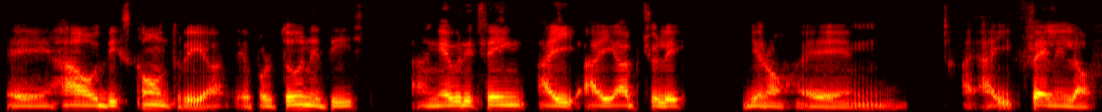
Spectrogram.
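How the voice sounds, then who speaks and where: A man from Cuba with a Cuban Spanish accent, a guest in an interview, speaking haltingly with many restarts and fillers. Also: low-pitched, gravelly, darkish tone, dry recording, muffled recording. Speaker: podcast guest. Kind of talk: casual interview conversation.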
